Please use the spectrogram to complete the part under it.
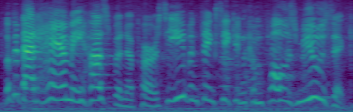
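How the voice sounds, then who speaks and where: A tart, bossy neighbor wife. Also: female voice, very high-pitched, very animated, fairly quick, full character voice. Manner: tart, sharp-tongued. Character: brassy, bossy middle-aged neighbor wife. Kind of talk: 1940s radio sitcom acting. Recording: hissy old radio broadcast.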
